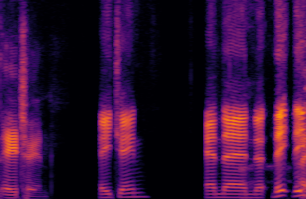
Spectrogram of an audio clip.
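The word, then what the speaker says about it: Achane: I think it's A-Chain.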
